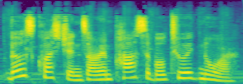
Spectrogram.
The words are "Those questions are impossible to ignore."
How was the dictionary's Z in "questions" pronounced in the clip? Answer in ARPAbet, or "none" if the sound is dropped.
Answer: Z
